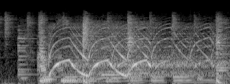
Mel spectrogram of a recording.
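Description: A DJ siren sound effect over reggae music: a wailing tone that swoops up and down about four times in quick succession, starting about half a second in.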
